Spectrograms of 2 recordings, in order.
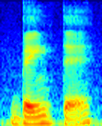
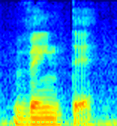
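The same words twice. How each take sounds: First: The first consonant is a hard English-like B. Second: The first consonant is a softer, gentler B. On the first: "it's a little harder and sounds more like a V, a B, an English B" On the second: "it's a little softer"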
